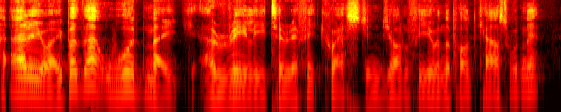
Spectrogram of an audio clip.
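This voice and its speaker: At a moderate pace with hardly any pauses, a man uses an ordinary speaking voice at a medium pitch with lively intonation, in a very clean recording with a silent background. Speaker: podcast host. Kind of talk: interview.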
